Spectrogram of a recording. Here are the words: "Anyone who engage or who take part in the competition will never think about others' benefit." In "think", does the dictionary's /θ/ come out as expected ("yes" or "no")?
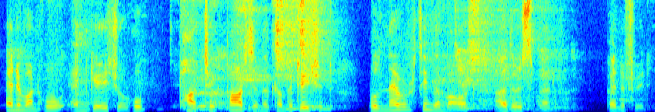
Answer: no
